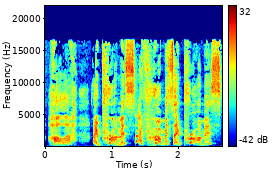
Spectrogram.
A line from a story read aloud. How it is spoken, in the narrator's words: say frantically, like the words are a charm, a healing incantation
